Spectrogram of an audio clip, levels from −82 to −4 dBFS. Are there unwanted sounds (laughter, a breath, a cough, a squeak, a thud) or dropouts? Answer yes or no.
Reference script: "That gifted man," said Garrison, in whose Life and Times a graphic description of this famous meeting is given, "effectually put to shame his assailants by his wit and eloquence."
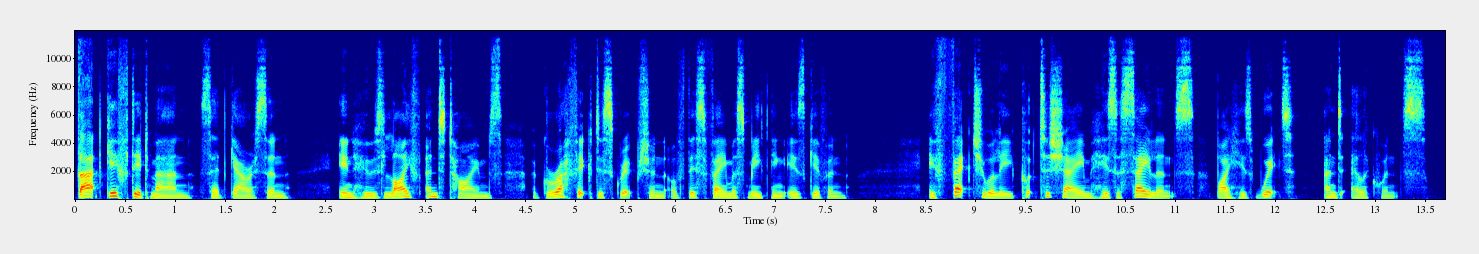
yes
